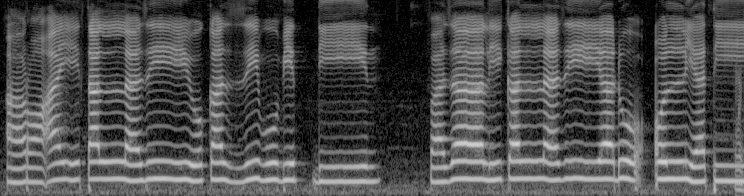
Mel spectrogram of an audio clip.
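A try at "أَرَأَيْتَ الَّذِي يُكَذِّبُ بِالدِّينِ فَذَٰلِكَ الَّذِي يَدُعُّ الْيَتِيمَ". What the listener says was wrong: Oke, tinggal ainnya yang diperbaiki ya. Yad'ul yatim.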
